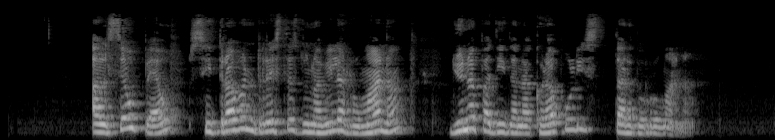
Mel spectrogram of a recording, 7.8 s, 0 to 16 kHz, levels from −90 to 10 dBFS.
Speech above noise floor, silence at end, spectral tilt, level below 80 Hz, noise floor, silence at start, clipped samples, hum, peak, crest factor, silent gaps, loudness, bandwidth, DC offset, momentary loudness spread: 46 dB; 0.8 s; -5.5 dB/octave; -84 dBFS; -74 dBFS; 0.95 s; under 0.1%; none; -10 dBFS; 18 dB; none; -28 LUFS; 10.5 kHz; under 0.1%; 9 LU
